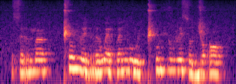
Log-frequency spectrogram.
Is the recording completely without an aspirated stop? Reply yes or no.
no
